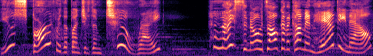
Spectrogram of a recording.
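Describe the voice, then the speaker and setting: A put-on character voice, female-sounding and extremely high-pitched, speaks over loud music in the background. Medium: fan dub. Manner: chirpy, talks about herself in the third person.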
